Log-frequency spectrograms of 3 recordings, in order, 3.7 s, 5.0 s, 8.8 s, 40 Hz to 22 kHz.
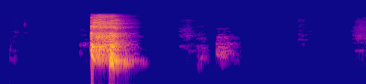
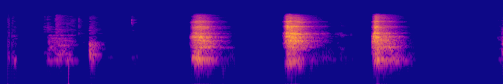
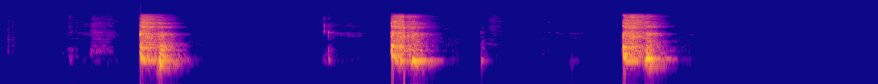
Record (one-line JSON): {"cough_length": "3.7 s", "cough_amplitude": 27131, "cough_signal_mean_std_ratio": 0.24, "exhalation_length": "5.0 s", "exhalation_amplitude": 27792, "exhalation_signal_mean_std_ratio": 0.26, "three_cough_length": "8.8 s", "three_cough_amplitude": 32768, "three_cough_signal_mean_std_ratio": 0.26, "survey_phase": "alpha (2021-03-01 to 2021-08-12)", "age": "45-64", "gender": "Female", "wearing_mask": "No", "symptom_none": true, "smoker_status": "Never smoked", "respiratory_condition_asthma": false, "respiratory_condition_other": false, "recruitment_source": "REACT", "submission_delay": "1 day", "covid_test_result": "Negative", "covid_test_method": "RT-qPCR"}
